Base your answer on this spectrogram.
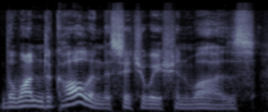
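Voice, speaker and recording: Male narrator for fantasy audiobook: dramatic, lively intonation, deliberate phrasing, mid pitch, close dry sound. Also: dry recording. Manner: measured, deliberate phrasing, expressive.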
